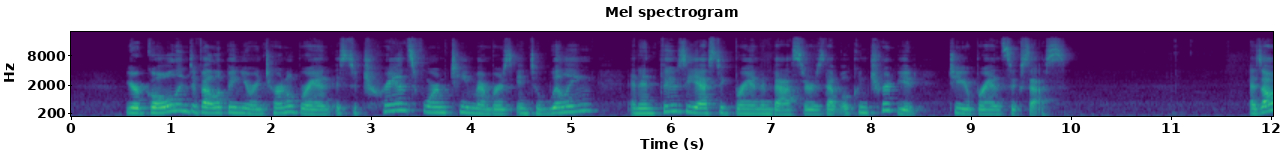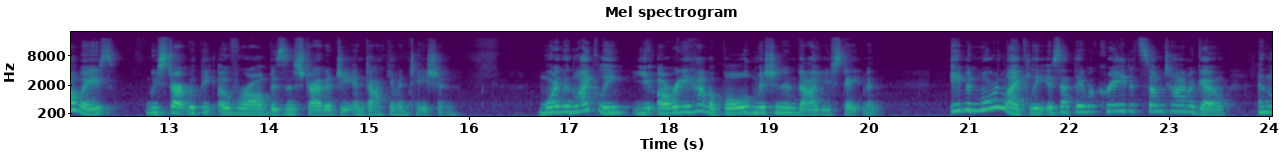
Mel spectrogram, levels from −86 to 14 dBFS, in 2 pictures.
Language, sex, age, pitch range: English, female, 40-59, 175-235 Hz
